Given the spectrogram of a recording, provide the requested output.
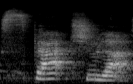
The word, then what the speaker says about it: spatula: know so spittoon look spatulas spot - look Sam that's how it's spelled you're putting the emphasis in the wrong spot spatula keep it up and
